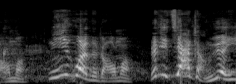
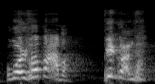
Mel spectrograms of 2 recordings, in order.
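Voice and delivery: pushy father; 3 semitones higher, 7 dB louder than usual. Acted.

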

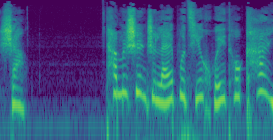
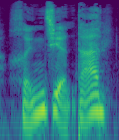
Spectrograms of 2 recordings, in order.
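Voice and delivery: amused confidence; 8 semitones lower than usual. A narrator's reading. Bear chuckles, confident of his answer.

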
